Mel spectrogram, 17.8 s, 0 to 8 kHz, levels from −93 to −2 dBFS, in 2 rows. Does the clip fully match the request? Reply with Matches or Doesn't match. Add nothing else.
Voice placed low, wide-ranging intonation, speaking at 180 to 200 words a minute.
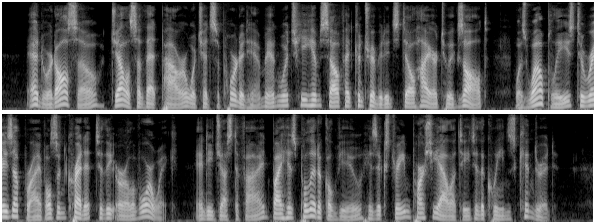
Doesn't match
